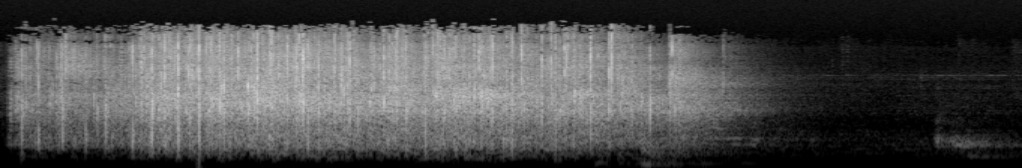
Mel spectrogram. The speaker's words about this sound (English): You know, so please give everyone a round of applause. Thank you, folks.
